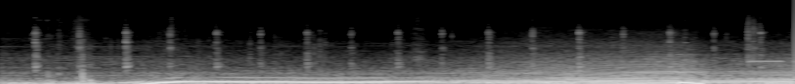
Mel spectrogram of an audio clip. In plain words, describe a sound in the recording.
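A car engine revs up as the car speeds up.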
